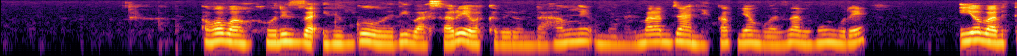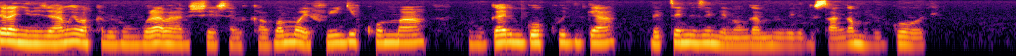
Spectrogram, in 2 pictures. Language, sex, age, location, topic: Kinyarwanda, female, 25-35, Musanze, agriculture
